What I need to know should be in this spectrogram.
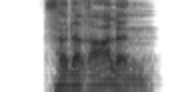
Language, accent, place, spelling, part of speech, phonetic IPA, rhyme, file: German, Germany, Berlin, föderalen, adjective, [fødeˈʁaːlən], -aːlən, De-föderalen.ogg
- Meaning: inflection of föderal: 1. strong genitive masculine/neuter singular 2. weak/mixed genitive/dative all-gender singular 3. strong/weak/mixed accusative masculine singular 4. strong dative plural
